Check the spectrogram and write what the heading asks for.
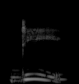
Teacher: Now the tip of your tongue, it should firmly touches the ridge behind your top teeth. So the air stops completely and then it just burst out.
